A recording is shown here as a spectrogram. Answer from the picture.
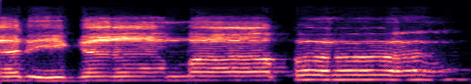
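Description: A man's voice singing long held notes of Shankarabharanam raga as swaras: two notes on one pitch with a short break, then a held note a step higher.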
